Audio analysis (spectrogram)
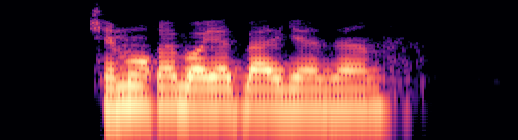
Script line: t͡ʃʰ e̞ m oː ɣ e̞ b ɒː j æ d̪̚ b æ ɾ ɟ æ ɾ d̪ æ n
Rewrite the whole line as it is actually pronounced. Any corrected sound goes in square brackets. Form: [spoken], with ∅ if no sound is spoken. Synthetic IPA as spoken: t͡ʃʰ e̞ m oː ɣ e̞ b ɒː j æ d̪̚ b æ ɾ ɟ æ ɾ d̪ æ [m]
